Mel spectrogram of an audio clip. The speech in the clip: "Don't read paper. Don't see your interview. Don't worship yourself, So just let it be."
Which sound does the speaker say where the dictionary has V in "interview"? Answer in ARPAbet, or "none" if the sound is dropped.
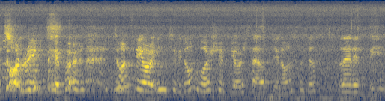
none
